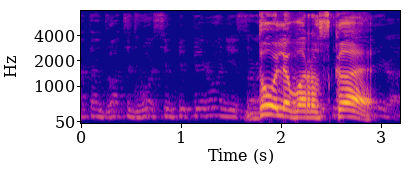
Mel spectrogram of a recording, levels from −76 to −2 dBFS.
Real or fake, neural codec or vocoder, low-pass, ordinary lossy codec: real; none; none; none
